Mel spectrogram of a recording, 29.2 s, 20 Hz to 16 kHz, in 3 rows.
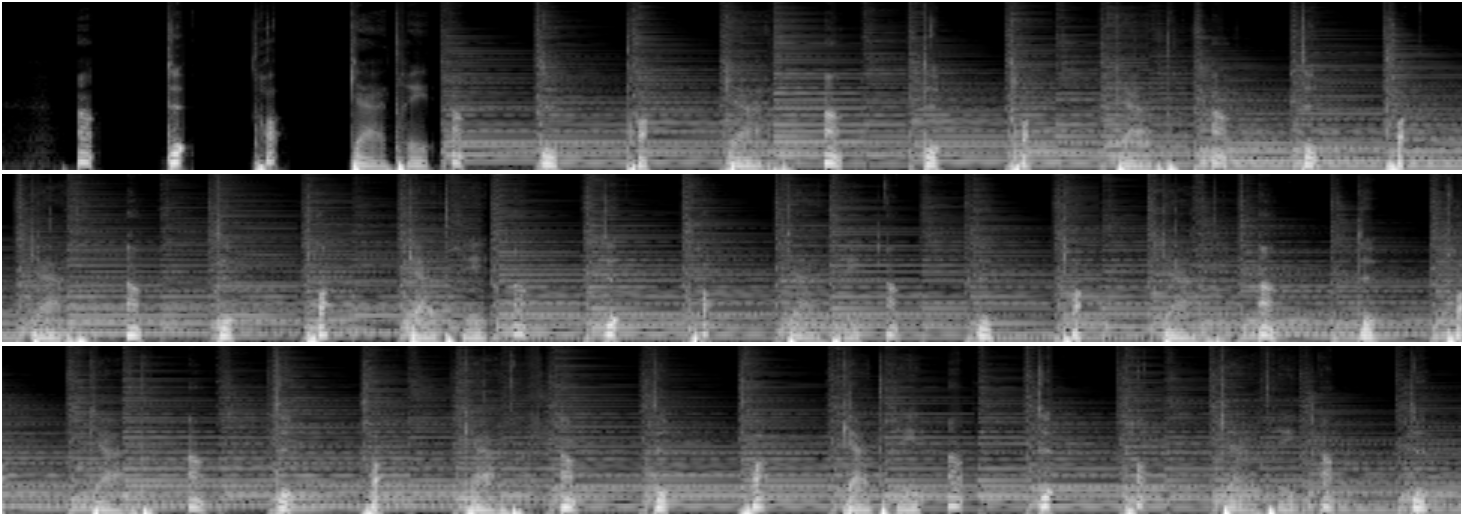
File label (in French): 1 moyen La rythmique rapide avec la première grille; Travailler la rythmique rapide avec la première grille d’accords : Am – Em – Am – C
